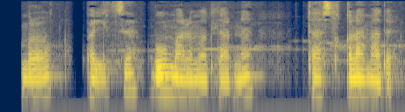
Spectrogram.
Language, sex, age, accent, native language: Uzbek, male, 12-17, Toshkent viloyati, Uzbek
